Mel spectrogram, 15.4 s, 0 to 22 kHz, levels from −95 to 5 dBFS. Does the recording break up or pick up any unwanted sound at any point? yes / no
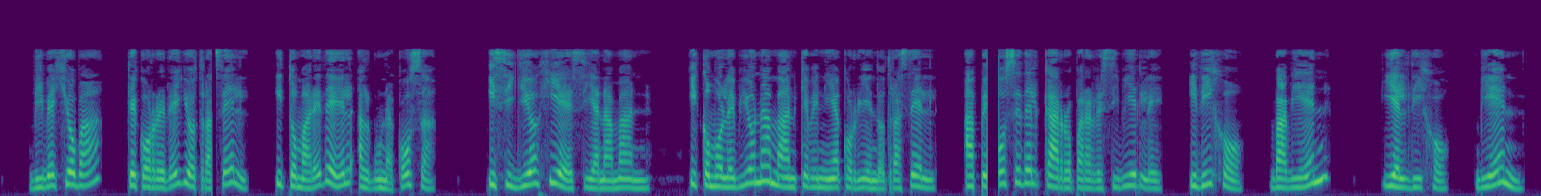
yes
